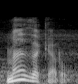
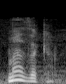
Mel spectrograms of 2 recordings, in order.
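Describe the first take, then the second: No difference in how they are said.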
